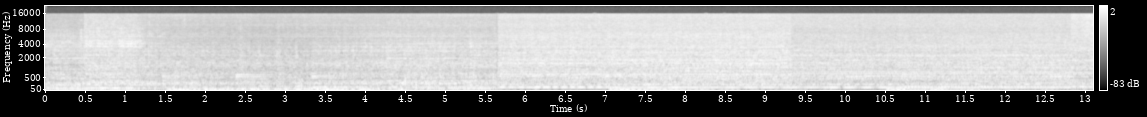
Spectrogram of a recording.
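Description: Boat engine running steadily at cruising speed, a constant low drone under the rush of water and wind. The tone shifts slightly twice where the recording is cut.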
